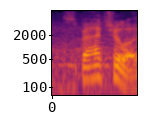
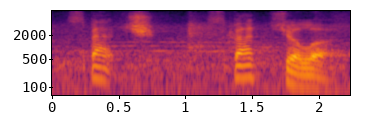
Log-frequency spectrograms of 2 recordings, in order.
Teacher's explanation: Use the short A sound like black cat, spa, plus the ch sound like chicken.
